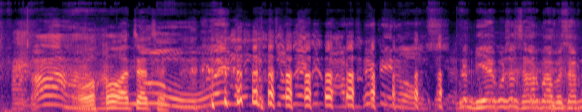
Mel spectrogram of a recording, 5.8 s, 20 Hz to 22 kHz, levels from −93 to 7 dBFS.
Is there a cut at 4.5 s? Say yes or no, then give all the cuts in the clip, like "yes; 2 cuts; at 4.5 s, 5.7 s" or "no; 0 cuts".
yes; 1 cut; at 4.5 s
